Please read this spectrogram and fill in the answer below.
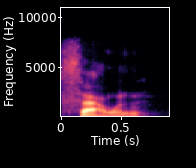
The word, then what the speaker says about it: Samhain: And that may not sound familiar, but it's the spelling of it is nowhere near how you pronounce it. The spelling is Samhain, which I'm sure you've seen that before. – Yeah. – But it's pronounced Samhain.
